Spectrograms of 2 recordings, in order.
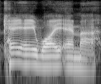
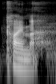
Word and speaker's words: Kaima: It's the way they said it is Kayma. If you say Kai, K-A-Y, and then Ma. Kaima.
